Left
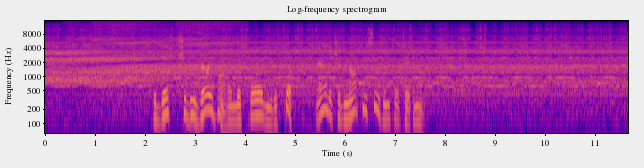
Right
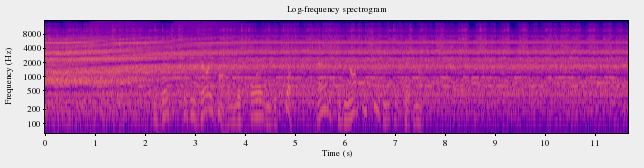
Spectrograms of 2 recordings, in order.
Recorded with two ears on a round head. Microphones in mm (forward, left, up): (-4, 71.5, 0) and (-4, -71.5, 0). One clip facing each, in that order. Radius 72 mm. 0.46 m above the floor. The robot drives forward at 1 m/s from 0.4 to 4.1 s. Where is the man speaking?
55° left (ahead or behind); by 7.6 s 40° left (ahead or behind).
